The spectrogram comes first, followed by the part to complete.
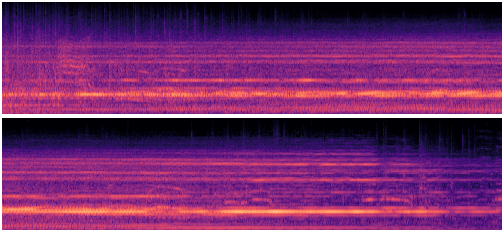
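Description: Electric guitars and bass through stage amps, ringing out in long sustained feedback and held notes as the band's closing wall of noise at the end of the set, without drums. The drone fades away over the last couple of seconds.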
